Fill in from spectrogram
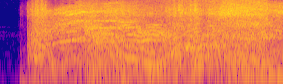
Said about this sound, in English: That's the ice missile shooting somehow sideways into the house next door.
